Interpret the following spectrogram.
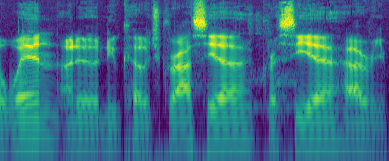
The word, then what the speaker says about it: Gracia: under the new coach Gracia Gracia however you pronounce that he had a good sorry go on just Garcia g-r-a-c I think it's just Garcia it's g-r-a-c-i-a yeah it's not Garcia it's Gracia then that's supposed to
